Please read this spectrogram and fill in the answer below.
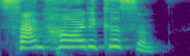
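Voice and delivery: cheerful, glad delivery with bright lifted pitch. Reading Badem's line to Obur, happily. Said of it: "dedi Badem mutlu bir ifadeyle".

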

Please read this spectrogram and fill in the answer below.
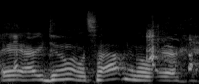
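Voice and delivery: Californian accent. Asked to bust out an American accent, slipping into a Californian accent. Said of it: "can slip right back in my Californian".

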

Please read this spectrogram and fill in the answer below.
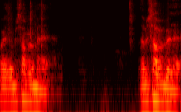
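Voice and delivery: trembling, unsettled pause.

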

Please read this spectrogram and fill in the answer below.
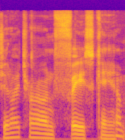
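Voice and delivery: voice cracks and breaks. Speaking to viewers on a stream, voice cracks. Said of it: "voice crack".

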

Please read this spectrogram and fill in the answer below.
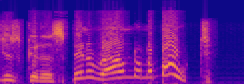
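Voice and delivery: high, swooping, sing-song character voice. Naming the most annoying video game character, then mocking her in a Sheva impression. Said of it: "That was an impression of Sheva".

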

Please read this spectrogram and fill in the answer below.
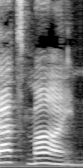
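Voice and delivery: growling voice. Narrator reads Ben as Sarah starts unwrapping a piece of gum, growled. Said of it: "Ben growled".

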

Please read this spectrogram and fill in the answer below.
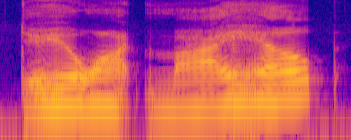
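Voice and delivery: very loud, strange, gravelly troll voice. A troll on a dresser offers help to a trapped boy, strange gravelly troll voice. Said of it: "a strange, gravelly voice".

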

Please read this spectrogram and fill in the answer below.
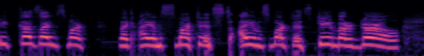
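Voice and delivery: put-on heavy Russian accent in a full man's voice. Act out a guy whose real voice shocks another guy, in a full-dude russian accent. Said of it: "Russian accent was, was like".

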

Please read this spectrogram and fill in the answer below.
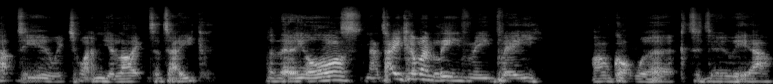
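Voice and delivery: put-on goblin character voice. A game master voices a goblin speaking to the players, goblin voice. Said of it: "And [name] says".

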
